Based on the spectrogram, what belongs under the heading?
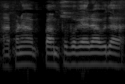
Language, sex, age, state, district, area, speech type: Punjabi, male, 60+, Punjab, Bathinda, rural, spontaneous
